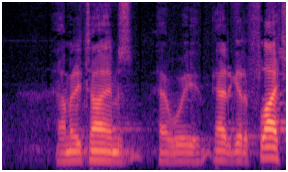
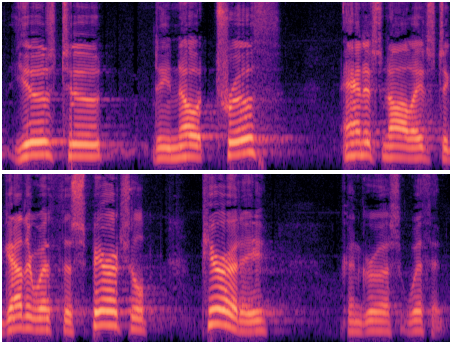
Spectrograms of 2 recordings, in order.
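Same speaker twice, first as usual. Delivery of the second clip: higher, louder, deliberate reading of definitions; emphatic reading; 5 semitones higher, 6 dB louder than usual. Acted. Preacher reading Thayer's definitions aloud, emphatic and raised. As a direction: press each word of the definition home.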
